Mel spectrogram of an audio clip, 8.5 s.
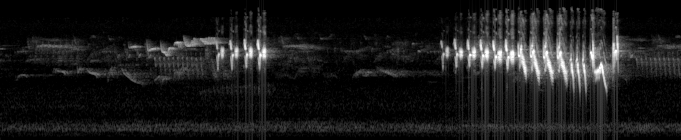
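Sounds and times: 
common chaffinch Fringilla coelebs song: 0.6 - 3.4, 5.3 - 8.5.

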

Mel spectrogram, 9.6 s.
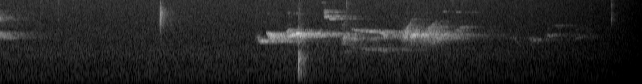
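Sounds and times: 
common blackbird singing: 3.9 - 7.0.

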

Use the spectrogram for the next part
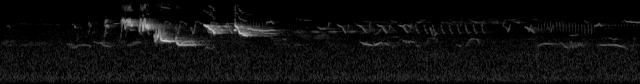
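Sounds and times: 
European robin song: 0.7 - 6.4.

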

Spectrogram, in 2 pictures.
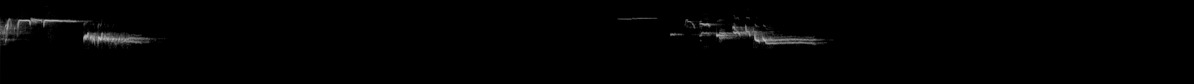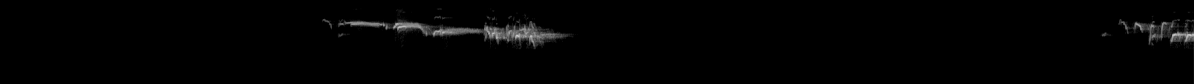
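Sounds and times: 
European robin singing: 0.0 - 1.7, 6.2 - 8.4, 15.2 - 17.8, 23.0 - 23.8.

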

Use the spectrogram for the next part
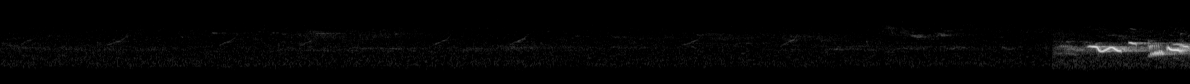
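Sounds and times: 
common blackbird song: 0.0 - 11.8.

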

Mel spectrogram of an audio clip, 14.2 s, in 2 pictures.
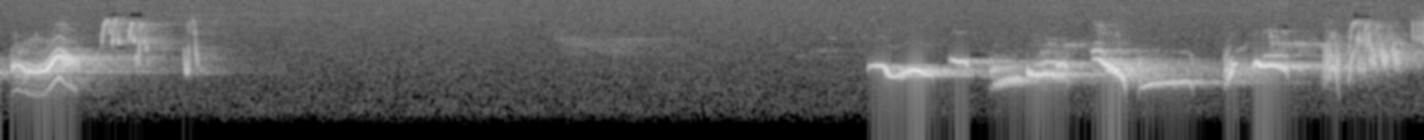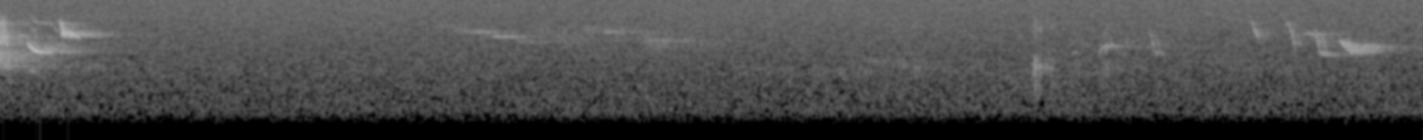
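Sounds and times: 
common blackbird song: 0.0 - 1.2, 2.8 - 3.4, 4.0 - 7.7, 9.4 - 10.8, 12.3 - 14.2.

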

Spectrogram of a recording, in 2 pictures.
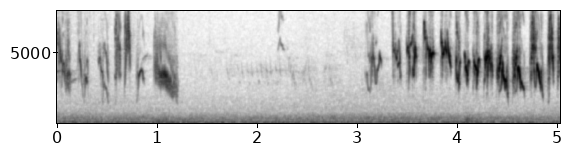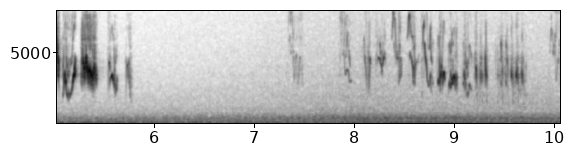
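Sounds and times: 
common chaffinch Fringilla coelebs chirping: 0.0 - 1.2, 3.1 - 5.8, 7.4 - 10.0.

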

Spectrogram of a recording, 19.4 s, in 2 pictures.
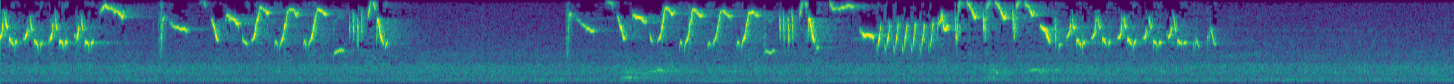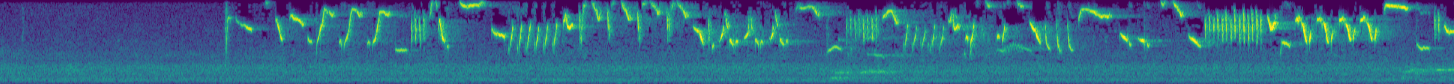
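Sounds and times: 
Eurasian wren song: 0.0 - 2.8, 3.8 - 8.3, 11.2 - 19.3.

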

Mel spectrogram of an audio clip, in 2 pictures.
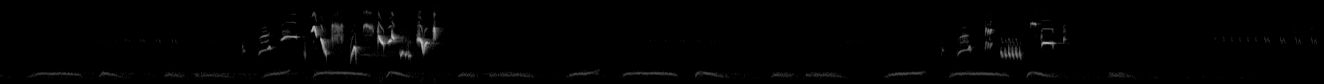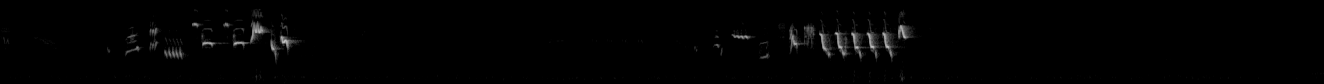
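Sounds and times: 
common nightingale singing: 0.0 - 4.8, 5.7 - 11.4, 12.2 - 16.3, 20.0 - 22.5.

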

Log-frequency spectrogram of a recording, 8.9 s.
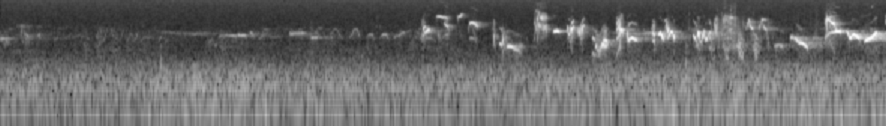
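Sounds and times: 
Eurasian blackcap singing a fast warble: 4.3 - 8.8.

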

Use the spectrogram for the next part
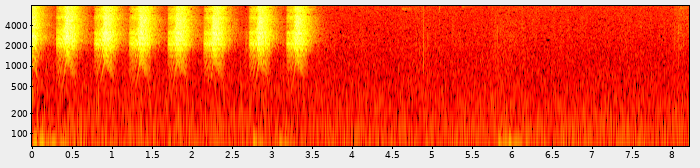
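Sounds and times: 
bird squawking: 0.0 - 3.6.

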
